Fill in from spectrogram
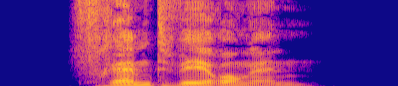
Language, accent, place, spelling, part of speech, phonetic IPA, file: German, Germany, Berlin, Fremdwährungen, noun, [ˈfʁɛmtˌvɛːʁʊŋən], De-Fremdwährungen.ogg
- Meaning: plural of Fremdwährung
